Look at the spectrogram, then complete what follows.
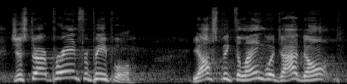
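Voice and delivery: high, pressing call to a team; retold urgent instruction. Preacher retells directing his trainees in the swarm, urgently.

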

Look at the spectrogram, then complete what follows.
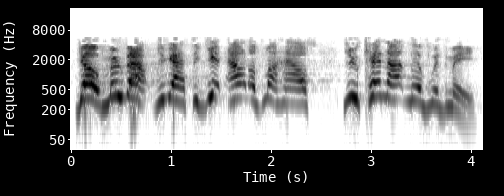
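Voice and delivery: loud, high ranting yell; frantic shout. Retold or imitated. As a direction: shout it out, totally losing it. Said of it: "And then I go".

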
